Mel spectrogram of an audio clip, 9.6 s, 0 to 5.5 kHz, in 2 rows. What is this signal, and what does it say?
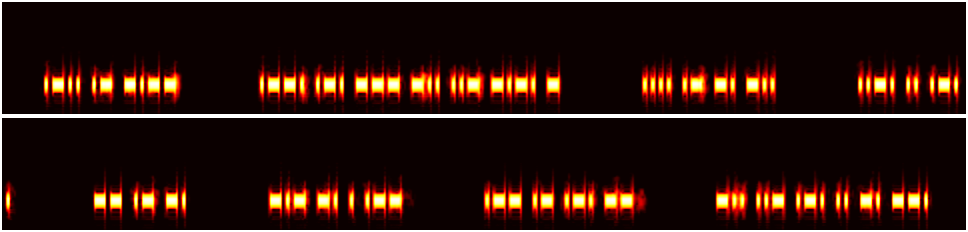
Morse code, heard as a keyed tone, about 60 wpm, 550 Hz. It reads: LAY PRODUCT HAND FIRE MAN KNEW WARM DURING
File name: 632 words / 632 Words 60WPM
